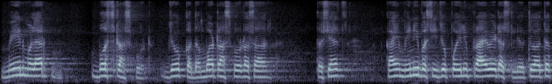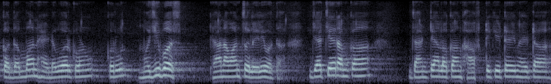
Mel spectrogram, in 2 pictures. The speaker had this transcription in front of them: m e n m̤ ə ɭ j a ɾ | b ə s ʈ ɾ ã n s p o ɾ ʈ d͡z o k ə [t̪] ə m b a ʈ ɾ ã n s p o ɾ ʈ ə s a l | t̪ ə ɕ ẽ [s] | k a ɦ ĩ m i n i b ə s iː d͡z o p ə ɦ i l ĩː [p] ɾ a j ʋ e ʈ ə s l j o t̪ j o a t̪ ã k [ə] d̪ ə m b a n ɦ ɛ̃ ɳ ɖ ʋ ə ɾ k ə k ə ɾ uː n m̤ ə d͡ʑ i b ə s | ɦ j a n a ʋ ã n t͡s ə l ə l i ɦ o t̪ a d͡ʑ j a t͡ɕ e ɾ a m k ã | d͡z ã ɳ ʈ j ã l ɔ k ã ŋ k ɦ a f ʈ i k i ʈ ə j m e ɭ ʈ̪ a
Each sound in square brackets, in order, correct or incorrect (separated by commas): incorrect, incorrect, correct, correct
